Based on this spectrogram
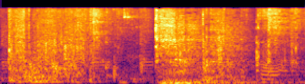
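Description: A block of ice cracks and breaks apart to free headphones frozen inside, a dense, loud crunching and splintering that continues throughout, with a fresh burst of harsher cracking about halfway through.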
